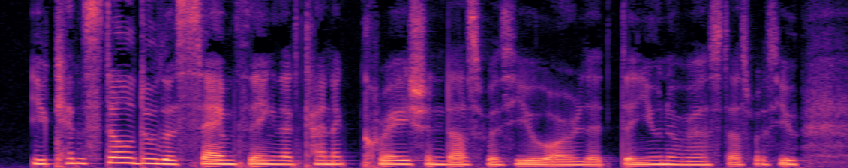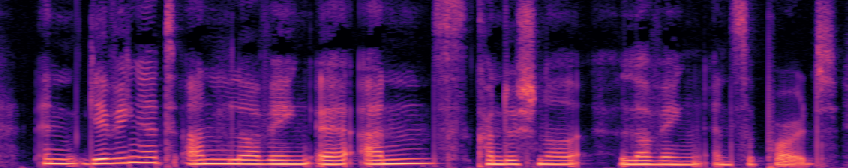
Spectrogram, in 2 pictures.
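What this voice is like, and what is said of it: German accent. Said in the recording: “my German accent, I'm still a German native speaker.”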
